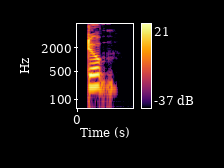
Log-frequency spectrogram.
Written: dum

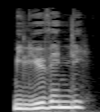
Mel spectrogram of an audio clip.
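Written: MILJØVENLIG

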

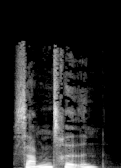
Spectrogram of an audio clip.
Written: sammentræden

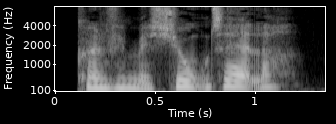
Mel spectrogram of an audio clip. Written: konfirmationsalder

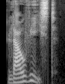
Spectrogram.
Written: lagvis

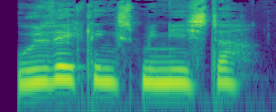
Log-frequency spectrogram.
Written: udviklingsminister

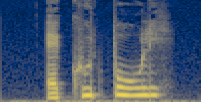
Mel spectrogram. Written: akutbolig

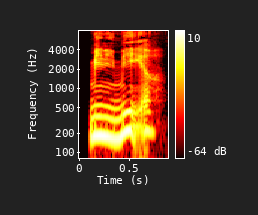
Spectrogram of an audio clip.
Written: minimere

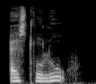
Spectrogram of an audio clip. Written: astrolog

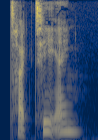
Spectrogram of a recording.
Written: traktering

